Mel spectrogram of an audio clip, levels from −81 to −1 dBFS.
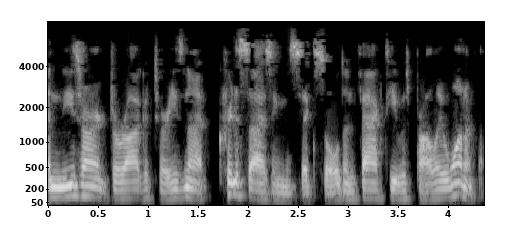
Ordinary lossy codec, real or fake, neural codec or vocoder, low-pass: MP3, 32 kbps; real; none; 7.2 kHz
